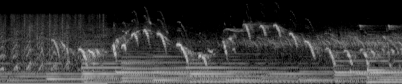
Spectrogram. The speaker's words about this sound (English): The small chirpy birds, which come to the windowsill every morning, find Neha still sleeping.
